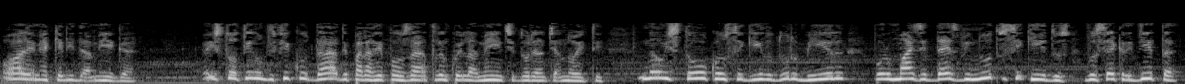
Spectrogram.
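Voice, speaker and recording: Woman doing a worn-out anxious wife in a radio play, raspy n dark, kinda muffled. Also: medium pitch, normal speed. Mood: weary, troubled. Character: troubled, sleepless married woman, weary and anxious. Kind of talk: radio drama acting. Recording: dull lo-fi radio play recording.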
